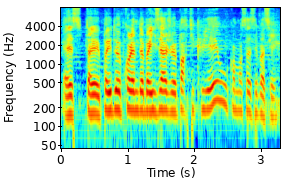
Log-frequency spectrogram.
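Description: A man's voice: sits high, fairly even intonation, fast, pushed and bright, soft background music. A man reporting from a trail race outdoors. He chats cheerfully with runners and organizers, with the sound of a camera mic. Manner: chatty, upbeat, teasing runners. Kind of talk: casual on-the-spot reporting.

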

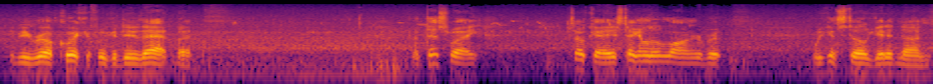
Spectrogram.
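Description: A man's voice: mid-range voice, steady tone, moderate pace, pauses often, dark tone, highs cut off, a little hiss or hum. A man casually narrating his own outdoor project, easygoing and rambling, recorded on a handheld camera in an open field.

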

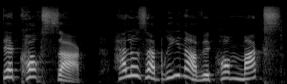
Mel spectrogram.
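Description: A woman narrating a scripted live radio play in an expressive storytelling manner. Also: sits high, normal speed.

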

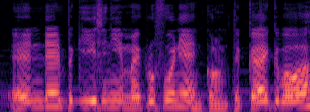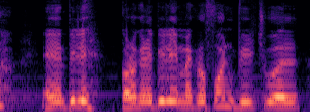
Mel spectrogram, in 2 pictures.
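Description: A man's voice: a little high, steady tone, normal speed, clear, resonant tone, faint music behind. A young man with a Malaysian accent giving a casual, informal tutorial, talking straight to his viewers in slangy everyday speech. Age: young adult. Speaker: YouTube host.

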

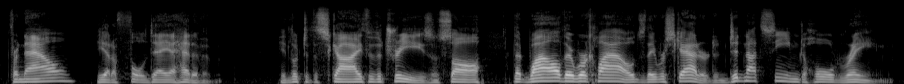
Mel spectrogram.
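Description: A man in his thirties reading a novel aloud as an expressive, dramatic audiobook narrator. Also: mid-range voice, moderate pace, dry recording, clean studio sound. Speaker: audiobook reader, voice actor. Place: small home room, indoors. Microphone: close desk microphone.

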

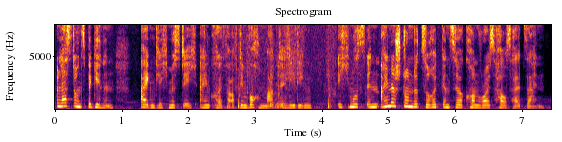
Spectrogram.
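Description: An actress playing a confident, cunning female detective in a radio drama, speaking briskly. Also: mid-range voice, lively intonation, faint music behind, lightly acted. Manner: self-assured, brisk.

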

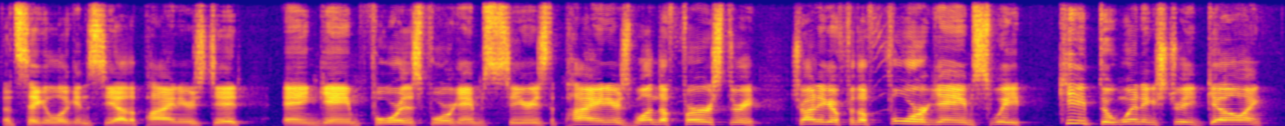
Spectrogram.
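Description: Young guy hosting campus sports tv, voice a bit on the high side, reads off stats and scores. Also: steady tone, normal speed, few pauses, clean tone. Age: young adult. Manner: reads scores and stats, then hands off questions. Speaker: sports show host. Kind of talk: college sports studio talk. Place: small TV studio.

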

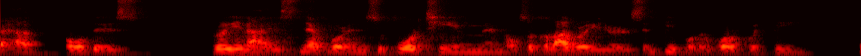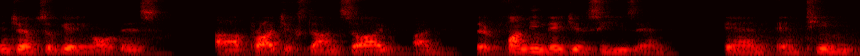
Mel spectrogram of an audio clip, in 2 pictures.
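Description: A man from Peru giving an academic seminar over a video call, speaking haltingly with frequent restarts and repeated words. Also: lowish voice, level tone, darkish tone, poor audio.

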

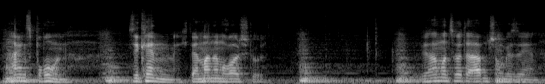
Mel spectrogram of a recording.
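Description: A man's voice: mid-range voice, normal speed, over music, natural voice. A male actor playing an insistent, accusing man in a crime radio play. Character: insistent, accusing man in a wheelchair, brother of suspect. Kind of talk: radio crime drama acting.

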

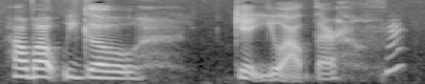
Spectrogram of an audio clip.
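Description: A woman's voice: fairly high pitch, sing-song, moderate pace, a little mellow, slight background noise. A woman playing an easygoing horse owner in a story, chatting casually to her horse. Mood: casual, upbeat.

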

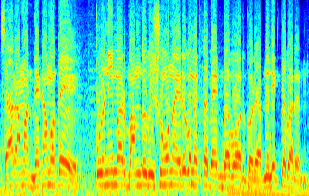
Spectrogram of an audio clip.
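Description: Casting: male actor as helpful young cartoon witness, rapid-fire, high-pitched, deferential. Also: a bit bright, soft background music. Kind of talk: cartoon voice acting.

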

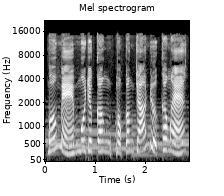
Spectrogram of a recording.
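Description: A woman voicing an earnest, timid, affectionate young boy in a cartoon, in a soft-hearted, hesitant manner. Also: sits high, measured pace, over music. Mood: tender, pleading. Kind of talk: Vietnamese cartoon dubbing.

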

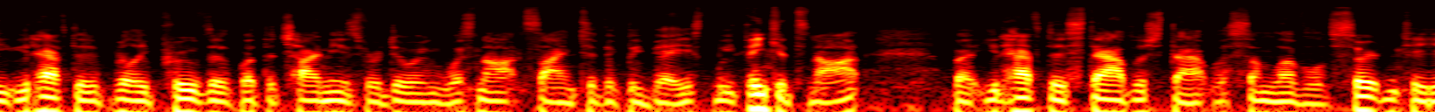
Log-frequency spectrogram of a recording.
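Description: An older man giving measured, explanatory analysis as an expert in a studio interview. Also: sits low, a little mellow, slight background noise. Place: indoor studio, seated interview.

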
